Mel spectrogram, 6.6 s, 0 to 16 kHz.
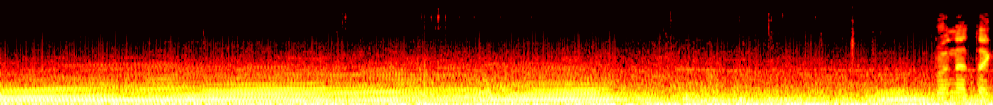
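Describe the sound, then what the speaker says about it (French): A Ford Mustang GT V8 engine revving steadily, dipping briefly under braking, then pulling up again with a loud, droning roar close by. "Bonne attaque de frein, c'est assez agréable."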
